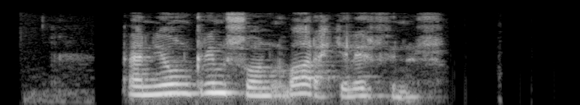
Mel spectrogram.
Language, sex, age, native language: Icelandic, female, 40-49, Icelandic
